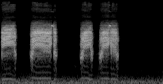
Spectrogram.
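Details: Wild native black francolin, linked to Sindh, possibly a female, calling loudly: four harsh, grating, high notes in two pairs, each short note followed by a longer one, with a brief pause between the pairs. Faint background hum.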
